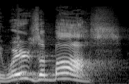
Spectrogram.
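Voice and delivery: put-on high, loud, slow child's demand; urgent boy. Tommy calling for the boss, high and loud. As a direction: call out eagerly like a boy. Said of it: "He asked the lady".

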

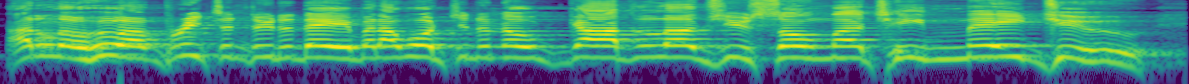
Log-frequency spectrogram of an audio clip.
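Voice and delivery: high, loud, fervent preaching. Acted. Preacher urging the congregation of God's love, loud and high. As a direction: build the call to the congregation.

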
